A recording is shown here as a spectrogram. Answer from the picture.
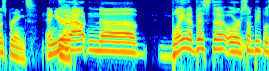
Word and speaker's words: Buena Vista: And the woman who got to name the town actually chose to call it Buena Vista. She wanted what she called an Anglo pronunciation, which I think is hilarious because, you know, it means nothing then. Because, you know, Buena Vista, the Spanish means good view. And It's just funny that someone would change the pronunciation like that on purpose, but so it is.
